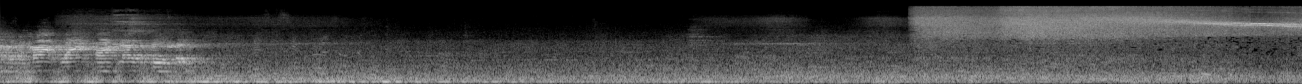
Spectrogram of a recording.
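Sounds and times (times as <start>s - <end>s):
train rumbling: 0.0s - 13.0s
loud hiss: 8.6s - 13.0s.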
